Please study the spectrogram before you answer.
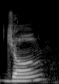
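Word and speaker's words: Kyeong: And so, but to pronounce it, I wrote it this way. It's Jung. It's Jong.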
